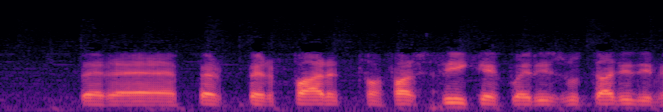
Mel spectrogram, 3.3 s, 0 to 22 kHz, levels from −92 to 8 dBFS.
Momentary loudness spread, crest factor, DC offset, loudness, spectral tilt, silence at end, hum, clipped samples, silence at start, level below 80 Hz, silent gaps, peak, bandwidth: 5 LU; 20 dB; under 0.1%; -26 LUFS; -7 dB/octave; 0 s; none; under 0.1%; 0.4 s; -66 dBFS; none; -8 dBFS; 5.8 kHz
